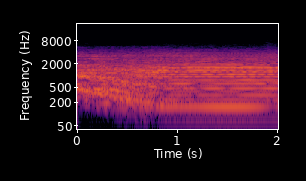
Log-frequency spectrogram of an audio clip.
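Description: Concert band playing a closing bar: the woodwinds finish a descending run of quick notes that speeds up as it falls, and the full band, low brass included, lands on a loud held chord.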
